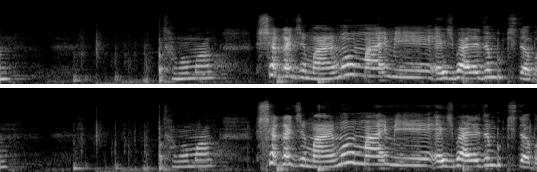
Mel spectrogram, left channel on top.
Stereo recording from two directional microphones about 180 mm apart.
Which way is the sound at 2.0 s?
25° right (ahead or behind).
